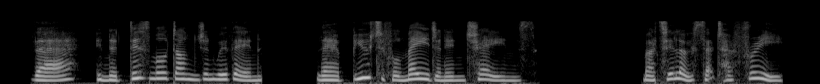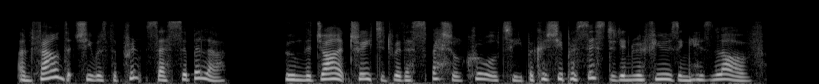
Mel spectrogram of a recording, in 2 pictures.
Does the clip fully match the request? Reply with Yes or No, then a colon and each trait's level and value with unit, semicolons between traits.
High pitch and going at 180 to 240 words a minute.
No: high, 210 Hz; average, 140 wpm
